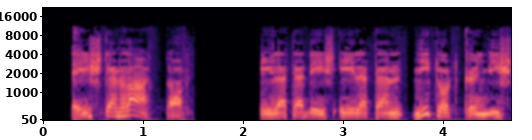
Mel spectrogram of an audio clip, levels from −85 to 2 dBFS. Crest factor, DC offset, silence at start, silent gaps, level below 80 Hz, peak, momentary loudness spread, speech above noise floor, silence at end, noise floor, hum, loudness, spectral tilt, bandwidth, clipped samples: 14 dB; under 0.1%; 0.3 s; 1.53-2.16 s; -52 dBFS; -6 dBFS; 5 LU; over 70 dB; 0 s; under -90 dBFS; none; -20 LUFS; -5 dB/octave; 11.5 kHz; under 0.1%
